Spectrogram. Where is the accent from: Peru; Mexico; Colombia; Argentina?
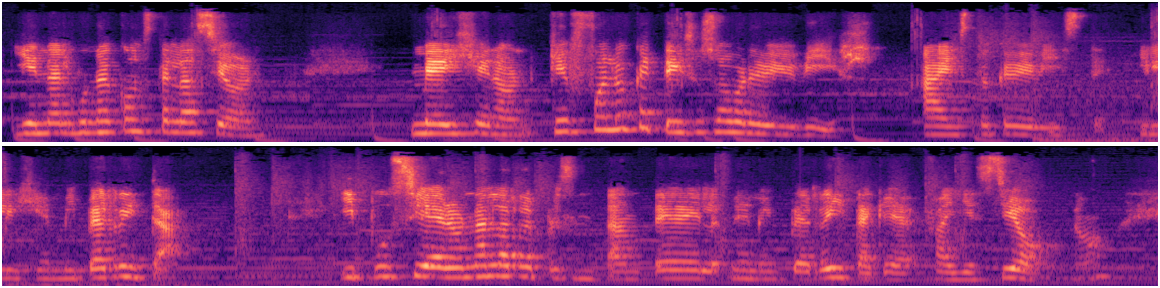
Mexico; Saltillo, Coahuila; yo nací en Saltillo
